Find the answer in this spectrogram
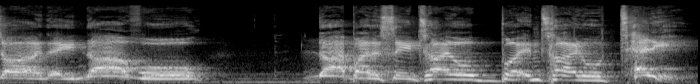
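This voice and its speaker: A man performs a put-on character voice. His tone is enthusiastic. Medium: game stream. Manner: rambling, dopey, enthusiastic.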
